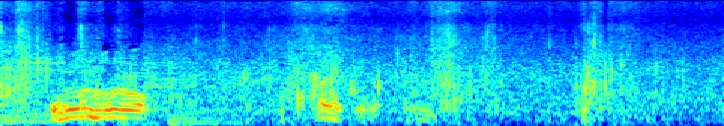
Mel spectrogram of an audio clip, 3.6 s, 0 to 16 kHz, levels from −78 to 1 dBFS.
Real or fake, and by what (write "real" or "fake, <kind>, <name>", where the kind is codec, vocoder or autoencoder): real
